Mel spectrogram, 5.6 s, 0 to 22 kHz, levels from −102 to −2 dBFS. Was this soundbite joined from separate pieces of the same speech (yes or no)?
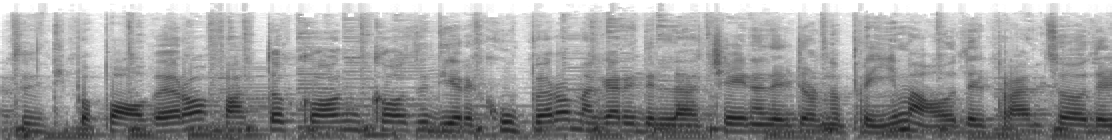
no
